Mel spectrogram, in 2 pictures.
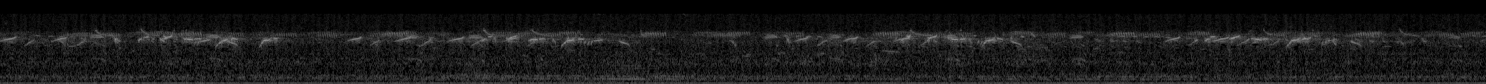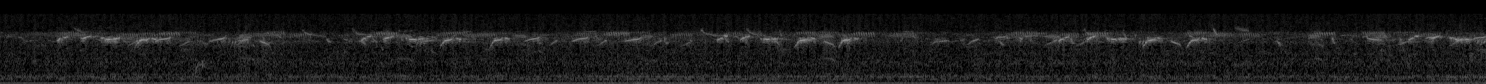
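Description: Night-time bush chorus of many small animals calling: short high-pitched chirps overlapping in bouts every few seconds, over a steady hiss.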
